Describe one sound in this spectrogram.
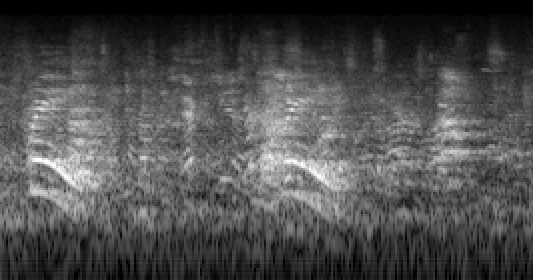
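A woman calls out loudly in a large echoing hall.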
